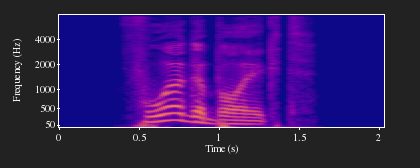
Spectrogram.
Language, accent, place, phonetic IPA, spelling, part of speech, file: German, Germany, Berlin, [ˈfoːɐ̯ɡəˌbɔɪ̯kt], vorgebeugt, verb, De-vorgebeugt.ogg
- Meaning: past participle of vorbeugen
